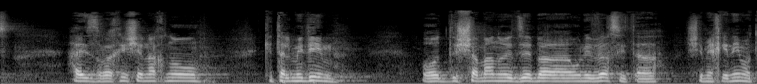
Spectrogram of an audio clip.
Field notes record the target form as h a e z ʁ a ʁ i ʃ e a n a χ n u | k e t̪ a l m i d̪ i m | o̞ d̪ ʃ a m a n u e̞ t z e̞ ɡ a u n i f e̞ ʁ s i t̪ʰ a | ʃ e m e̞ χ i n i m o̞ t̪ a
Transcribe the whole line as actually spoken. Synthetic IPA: h a e z ʁ a χ i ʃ e a n a χ n u | k e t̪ a l m i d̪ i m | o̞ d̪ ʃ a m a n u e̞ t z e̞ b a u n i v e̞ ʁ s i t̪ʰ a | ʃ e m e̞ χ i n i m o̞ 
